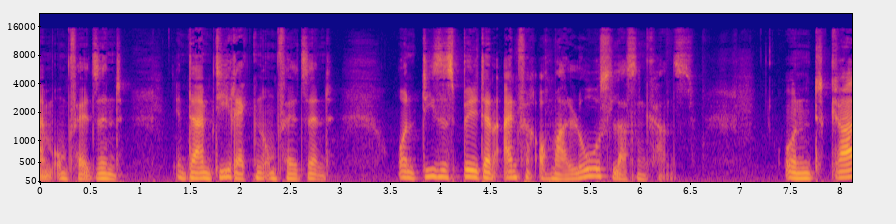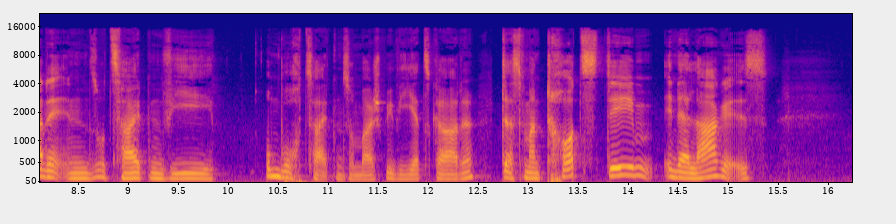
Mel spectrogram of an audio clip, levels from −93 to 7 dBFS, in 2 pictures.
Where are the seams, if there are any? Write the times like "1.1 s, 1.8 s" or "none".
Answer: 12.6 s

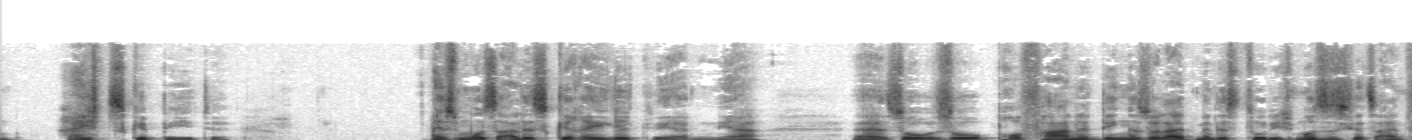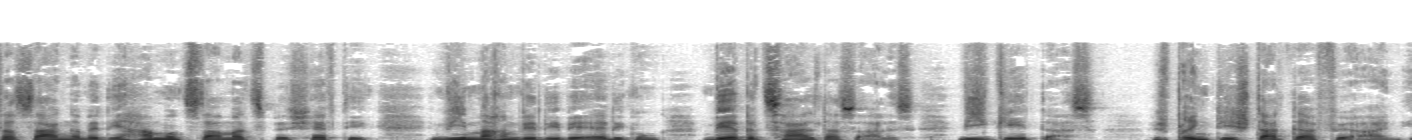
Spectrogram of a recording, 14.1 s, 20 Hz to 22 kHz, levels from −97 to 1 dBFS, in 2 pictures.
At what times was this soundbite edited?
none

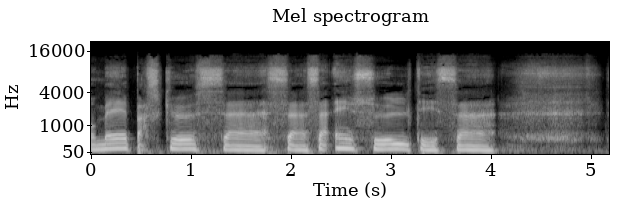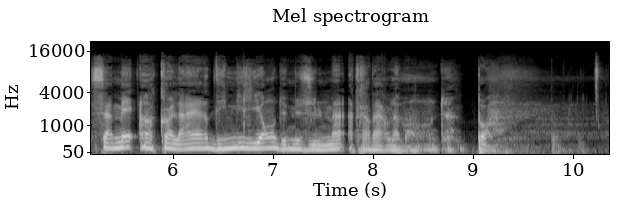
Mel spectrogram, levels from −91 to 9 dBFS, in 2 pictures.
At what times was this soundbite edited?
none

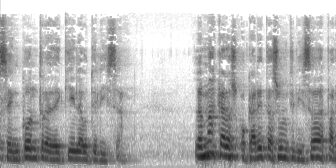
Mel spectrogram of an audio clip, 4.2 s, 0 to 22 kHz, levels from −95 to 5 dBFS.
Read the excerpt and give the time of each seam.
none

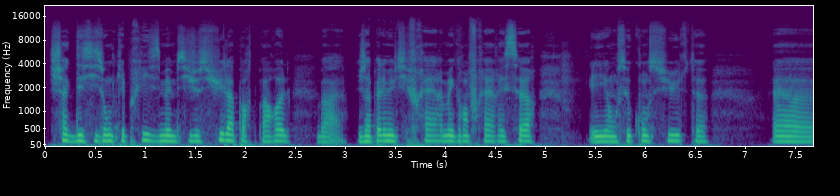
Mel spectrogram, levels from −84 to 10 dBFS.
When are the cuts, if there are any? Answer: 2.7 s, 3.9 s

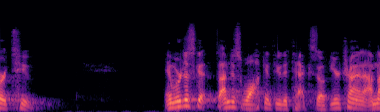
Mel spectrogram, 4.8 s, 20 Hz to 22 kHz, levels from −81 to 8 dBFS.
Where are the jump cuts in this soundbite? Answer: 2.7 s

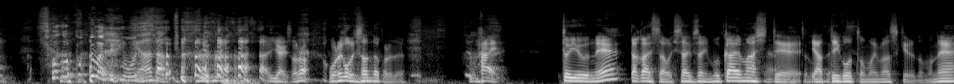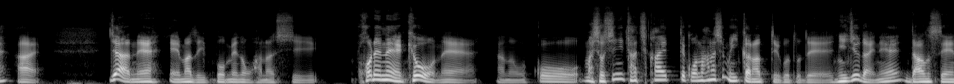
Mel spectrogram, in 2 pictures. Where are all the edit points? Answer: none

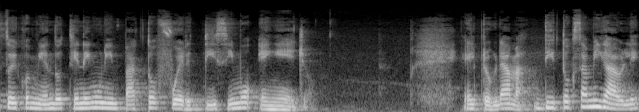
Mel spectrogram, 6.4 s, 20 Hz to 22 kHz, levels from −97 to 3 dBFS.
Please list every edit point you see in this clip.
4.6 s

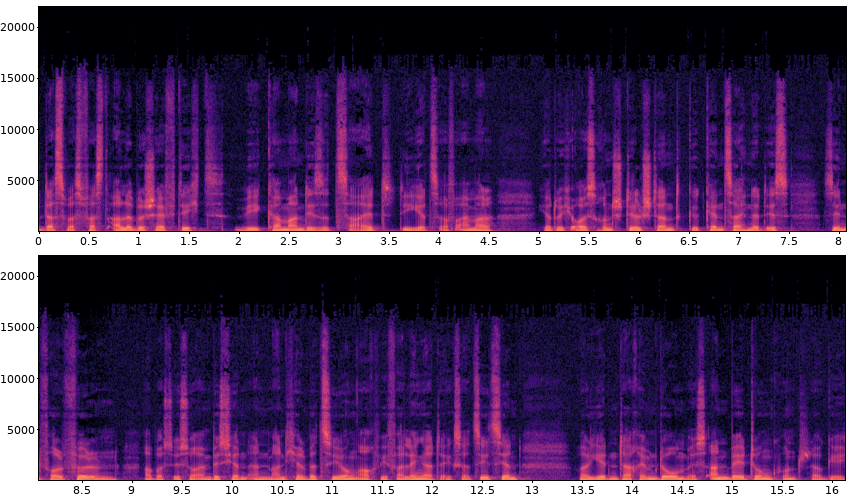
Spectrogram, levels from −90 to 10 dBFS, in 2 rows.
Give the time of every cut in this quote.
9.1 s

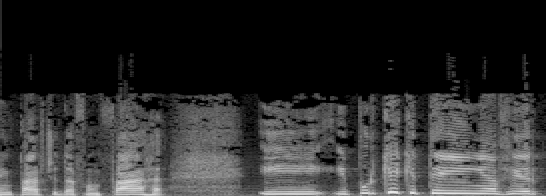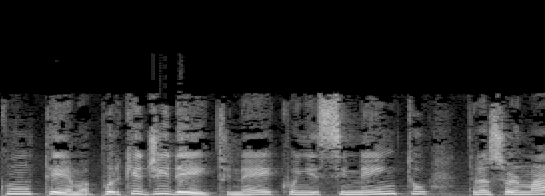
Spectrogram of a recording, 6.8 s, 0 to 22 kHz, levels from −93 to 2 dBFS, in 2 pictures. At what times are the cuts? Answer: 4.8 s

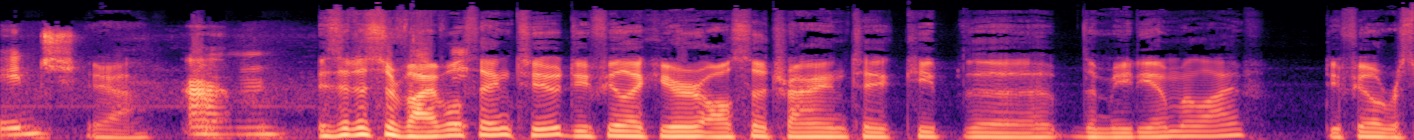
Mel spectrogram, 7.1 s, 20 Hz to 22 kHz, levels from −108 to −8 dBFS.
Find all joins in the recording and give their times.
1.6 s

